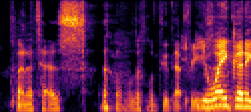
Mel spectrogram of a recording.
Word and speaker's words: Planetes: How are we pronouncing it now? Planetes. Planetes.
